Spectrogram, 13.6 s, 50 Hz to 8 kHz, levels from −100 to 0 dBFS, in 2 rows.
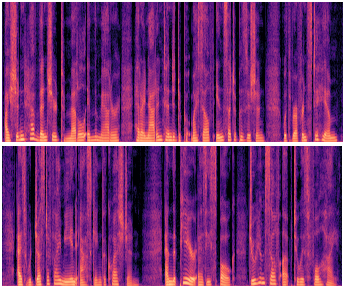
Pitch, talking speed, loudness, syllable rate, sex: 165 Hz, 200 wpm, -21 LUFS, 5.5 syllables/s, female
